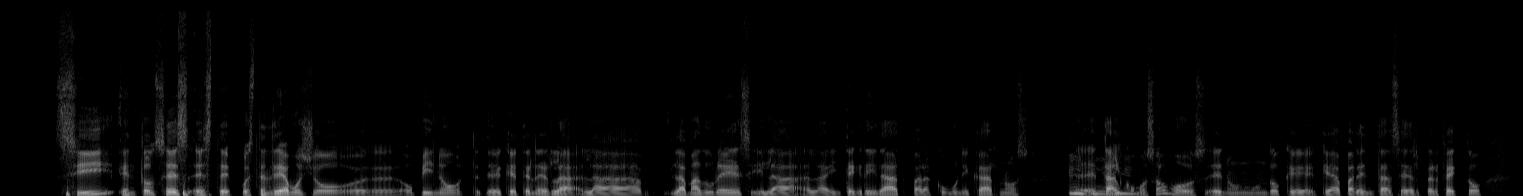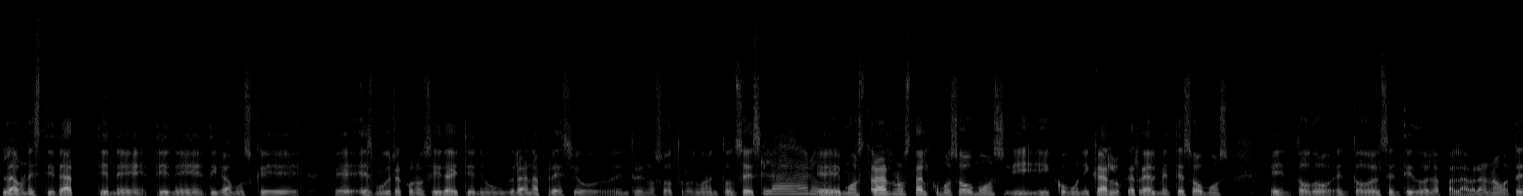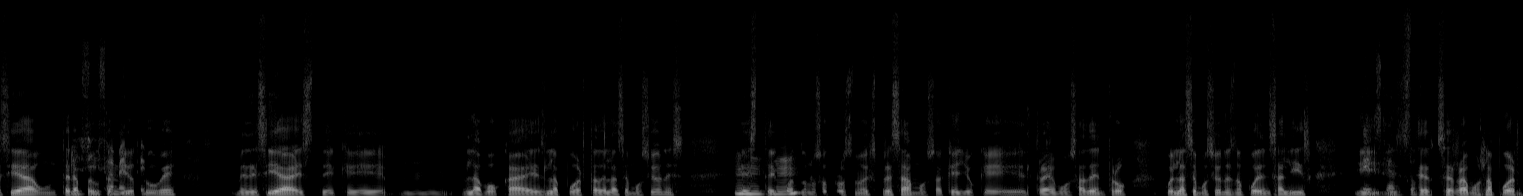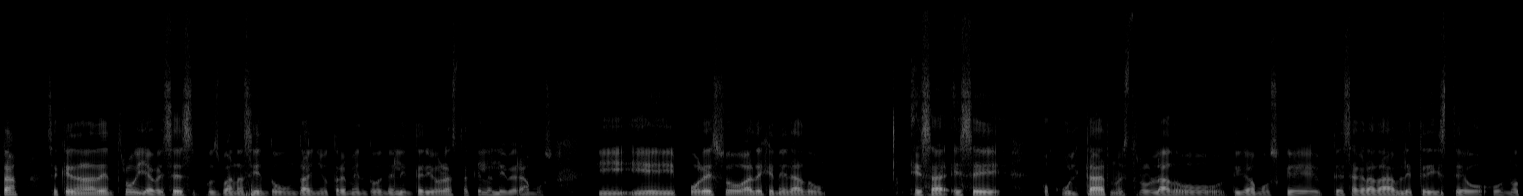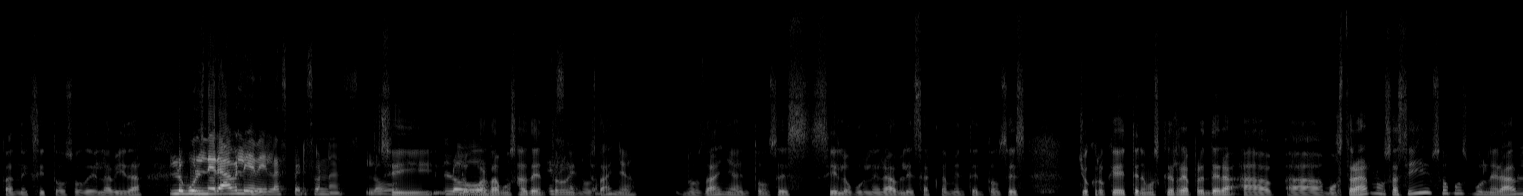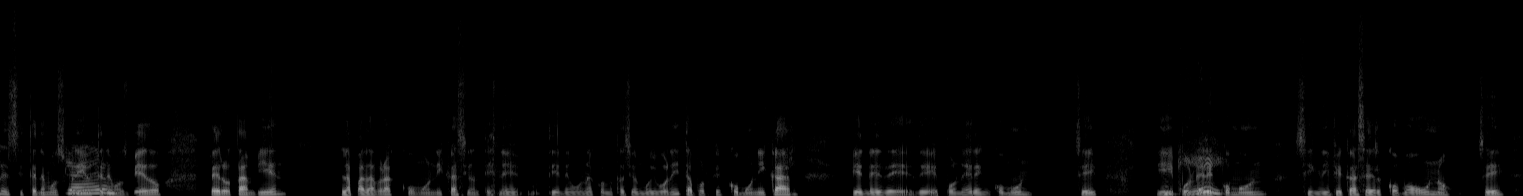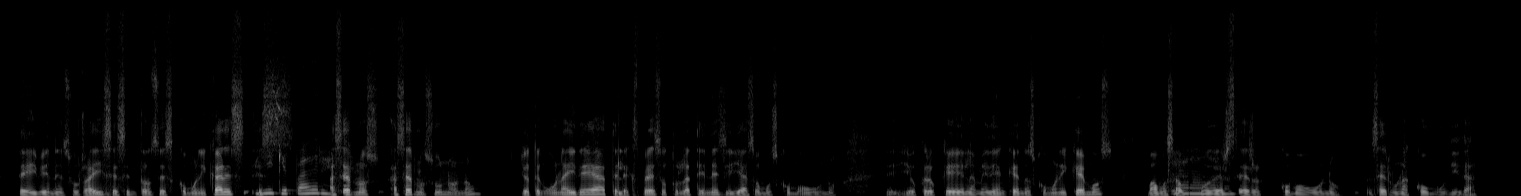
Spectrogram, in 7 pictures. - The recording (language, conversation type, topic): Spanish, podcast, ¿Qué valores consideras esenciales en una comunidad?
- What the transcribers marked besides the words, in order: tapping; other noise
